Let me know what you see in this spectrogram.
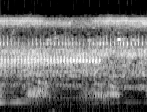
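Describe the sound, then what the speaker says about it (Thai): A dense chorus of frogs croaks continuously inside a cave, a loud, close, pulsing trill that fills the space without pause and with no one speaking. "กบอยู่เนื้อถ้ำนะ"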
